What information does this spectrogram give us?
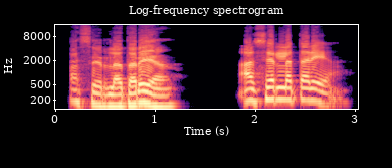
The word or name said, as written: hacer la tarea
